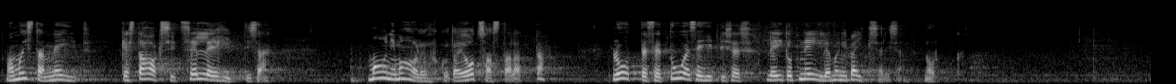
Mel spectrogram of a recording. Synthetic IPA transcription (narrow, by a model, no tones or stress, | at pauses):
mɑmɤjst̪ɑnːe̞jd̪̥ke̞st̪ɑɦɑksid̪̥se̞lːeeɦit̪ːise̞̰ | mɑːnʲimɑɦɑlɤhkud̪̥ɑjo̞t̪sɑst̪ɑ̰lɑ̰t̪ˑːɑ | lo̞ːt̪ːˑe̞se̞t̪ːuːe̞se̞ɦit̪ːˑise̞sle̞jd̪̥ub̥ne̞jlemɤnʲipæjksḛlḭse̞̰mnṵrkːˑ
